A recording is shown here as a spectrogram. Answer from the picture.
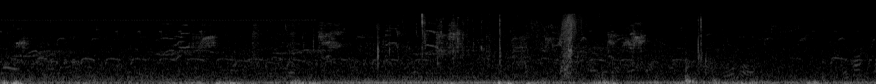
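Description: Birds chirping and calling in short, scattered calls, with a few sharp clicks and a steady low rumble underneath.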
